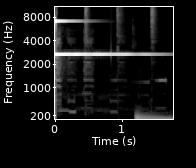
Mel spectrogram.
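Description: Notification bell: a clear ringing ding with a sustained tone, followed by a short low buzzy tone, with no voices.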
